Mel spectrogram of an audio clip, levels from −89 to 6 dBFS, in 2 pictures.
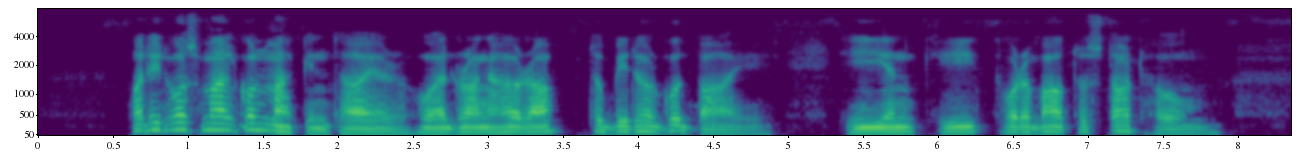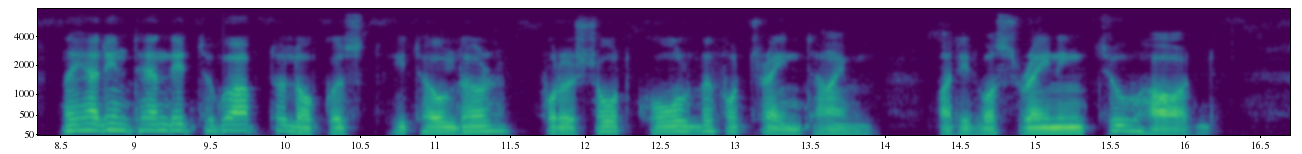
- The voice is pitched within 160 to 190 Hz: No, low, 115 Hz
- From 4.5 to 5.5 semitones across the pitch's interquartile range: No, average, 3.9 semitones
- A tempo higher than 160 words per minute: Yes, average, 170 wpm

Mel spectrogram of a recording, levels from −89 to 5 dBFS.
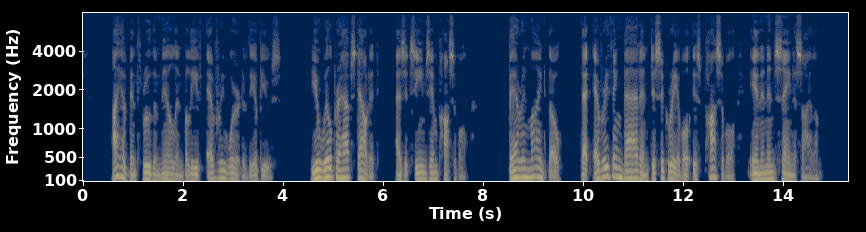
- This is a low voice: Yes, low, 110 Hz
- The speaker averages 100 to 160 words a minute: Yes, average, 145 wpm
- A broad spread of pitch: Yes, wide, 6.6 semitones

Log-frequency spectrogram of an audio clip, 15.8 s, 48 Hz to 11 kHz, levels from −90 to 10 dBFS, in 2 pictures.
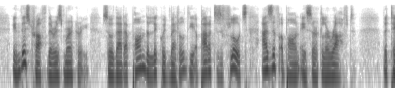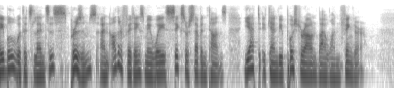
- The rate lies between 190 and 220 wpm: No, average, 170 wpm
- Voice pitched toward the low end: Yes, low, 115 Hz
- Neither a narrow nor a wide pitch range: Yes, average, 3.9 semitones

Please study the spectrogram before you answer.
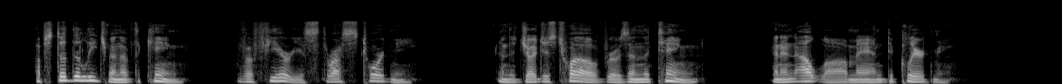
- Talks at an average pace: Yes, average, 160 wpm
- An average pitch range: Yes, average, 4.4 semitones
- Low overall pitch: Yes, low, 115 Hz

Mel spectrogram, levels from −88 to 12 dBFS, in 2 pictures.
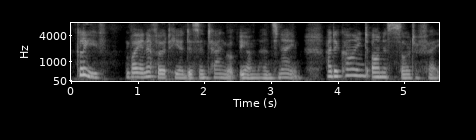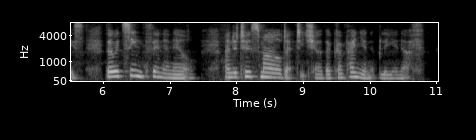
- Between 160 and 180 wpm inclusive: No, average, 195 wpm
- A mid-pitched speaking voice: No, high, 205 Hz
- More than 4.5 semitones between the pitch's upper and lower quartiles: Yes, average, 5.1 semitones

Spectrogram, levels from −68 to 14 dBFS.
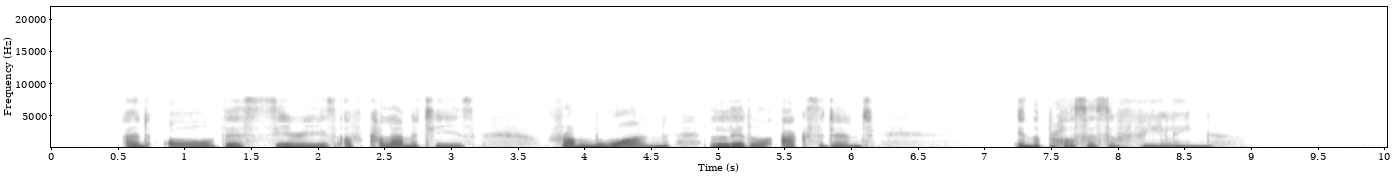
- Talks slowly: Yes, slow, 90 wpm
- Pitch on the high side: Yes, high, 205 Hz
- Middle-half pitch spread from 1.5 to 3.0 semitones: Yes, narrow, 2.4 semitones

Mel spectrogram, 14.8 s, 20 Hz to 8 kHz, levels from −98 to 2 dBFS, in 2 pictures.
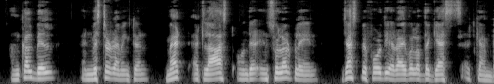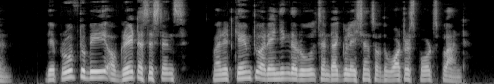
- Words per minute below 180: Yes, average, 170 wpm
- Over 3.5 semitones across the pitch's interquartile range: No, average, 3.2 semitones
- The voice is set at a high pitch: No, medium, 140 Hz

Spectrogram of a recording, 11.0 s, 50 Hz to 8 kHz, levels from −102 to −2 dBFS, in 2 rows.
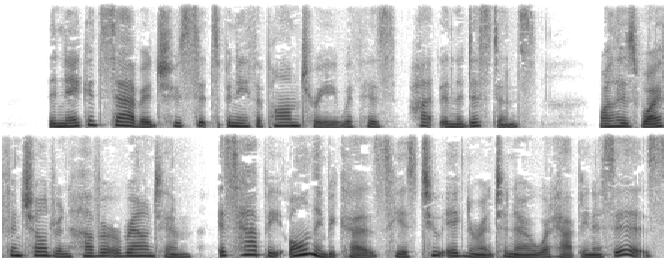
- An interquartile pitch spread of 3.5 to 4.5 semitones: No, average, 5.2 semitones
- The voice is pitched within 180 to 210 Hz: Yes, medium, 185 Hz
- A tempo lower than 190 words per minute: No, average, 195 wpm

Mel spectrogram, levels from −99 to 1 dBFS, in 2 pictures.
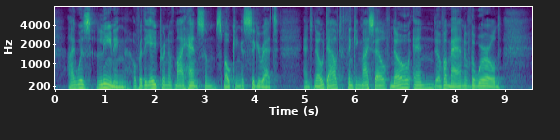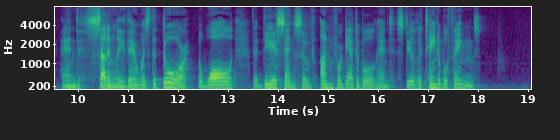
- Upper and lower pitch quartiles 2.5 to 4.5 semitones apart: Yes, average, 3.8 semitones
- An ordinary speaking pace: No, slow, 130 wpm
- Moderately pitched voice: No, low, 115 Hz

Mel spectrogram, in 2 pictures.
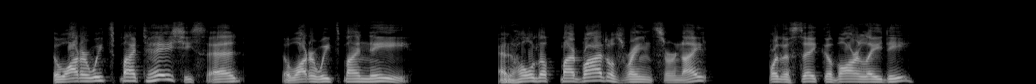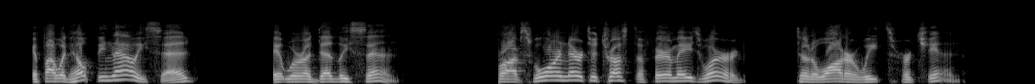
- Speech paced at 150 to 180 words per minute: Yes, average, 160 wpm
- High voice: No, low, 135 Hz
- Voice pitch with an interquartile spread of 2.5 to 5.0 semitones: Yes, average, 4.4 semitones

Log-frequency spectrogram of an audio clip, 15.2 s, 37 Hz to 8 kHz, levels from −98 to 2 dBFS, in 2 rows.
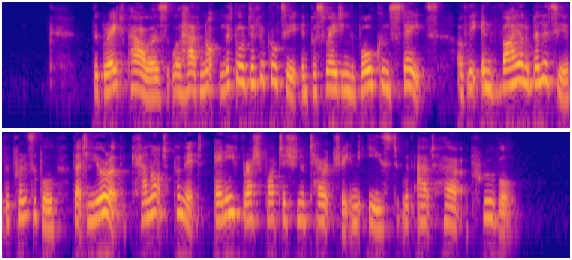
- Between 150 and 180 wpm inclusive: No, slow, 135 wpm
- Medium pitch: No, high, 195 Hz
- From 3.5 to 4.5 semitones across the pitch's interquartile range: Yes, average, 4.2 semitones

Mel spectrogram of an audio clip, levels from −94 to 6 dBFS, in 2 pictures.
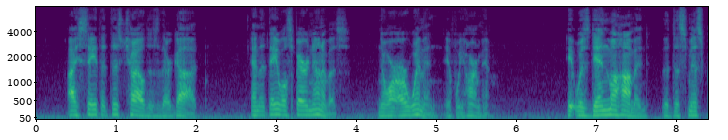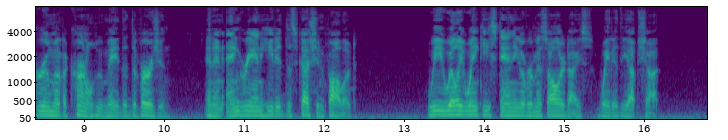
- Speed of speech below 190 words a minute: No, average, 195 wpm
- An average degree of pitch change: Yes, average, 3.4 semitones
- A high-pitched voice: No, low, 110 Hz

